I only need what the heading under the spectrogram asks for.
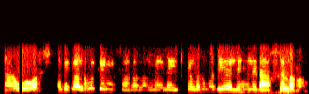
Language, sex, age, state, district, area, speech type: Malayalam, female, 45-60, Kerala, Idukki, rural, conversation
